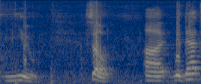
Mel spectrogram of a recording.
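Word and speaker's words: mu: that but it's it's it's supposed to sound like a cat not like a cow not moo it is Mew so uh with that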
